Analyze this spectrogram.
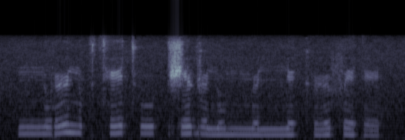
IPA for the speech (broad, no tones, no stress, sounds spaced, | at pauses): nː u ɾ ø n̪ u k tʰ e tʰ u | ʃ e ɖ ø n̪ u mː ø nː e kʰ ø f e t̪ e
